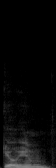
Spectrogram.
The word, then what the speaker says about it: Gilliam: I would say that that's pronounced like William, but with a G. Gilliam.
